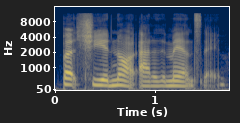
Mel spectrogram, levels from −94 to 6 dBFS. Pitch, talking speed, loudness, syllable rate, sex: 220 Hz, 275 wpm, -19 LUFS, 5.7 syllables/s, female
